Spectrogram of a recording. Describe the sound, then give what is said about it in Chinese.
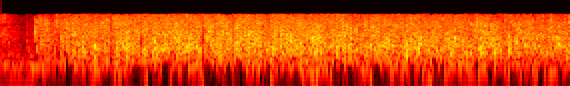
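An audience claps loudly and steadily for a speaker, a dense, continuous patter of hands that starts abruptly and holds at full strength without fading, with no voices over it. “好了，你们再鼓掌，我也不跟你们讲了”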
